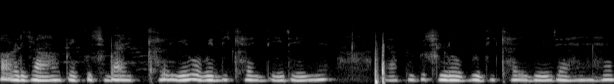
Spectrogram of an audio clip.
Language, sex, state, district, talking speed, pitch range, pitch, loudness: Hindi, female, Bihar, Darbhanga, 175 wpm, 195-205 Hz, 200 Hz, -19 LUFS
